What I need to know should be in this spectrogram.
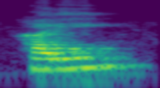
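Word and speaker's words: Haray: Hud, Hud, Hud, Hud, Huddy, Huddy. So remember when we say Hud, we roll our R's, our tongue hits our upper palate, and Huddy is 2 syllables.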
